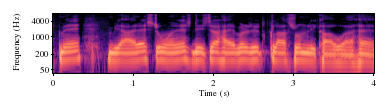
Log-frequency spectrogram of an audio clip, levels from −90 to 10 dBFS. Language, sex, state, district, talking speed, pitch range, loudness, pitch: Hindi, male, Bihar, Vaishali, 105 wpm, 115-125 Hz, -17 LUFS, 120 Hz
